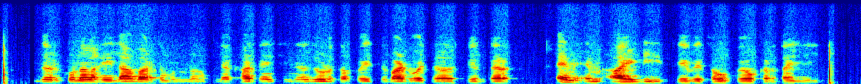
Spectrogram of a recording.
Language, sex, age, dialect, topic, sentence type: Marathi, male, 25-30, Northern Konkan, banking, statement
